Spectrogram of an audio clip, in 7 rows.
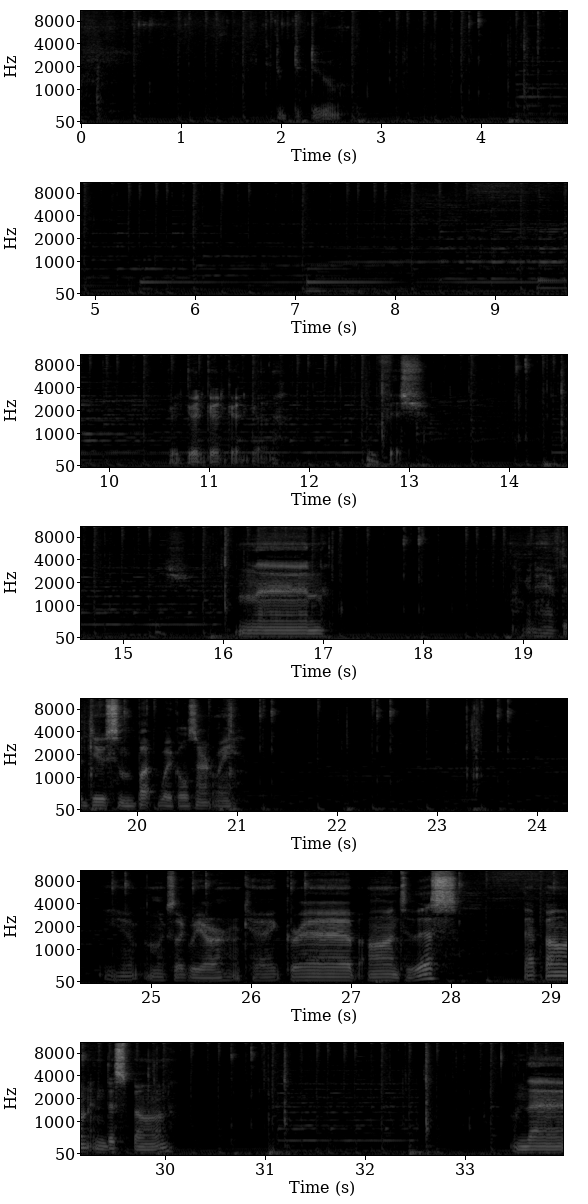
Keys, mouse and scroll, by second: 4.0 click, 4.2 space, 12.7 space, 14.2 click, 14.3 space, 18.2 right click, 18.2 space, 20.8 right click, 21.5 right click, 22.7 shift+right click, 22.8 shift+right click, 23.9 right click, 27.2 shift+right click, 28.2 right click, 30.7 click, 31.0 space.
